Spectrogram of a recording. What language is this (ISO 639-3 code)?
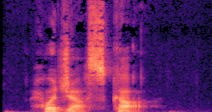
kab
